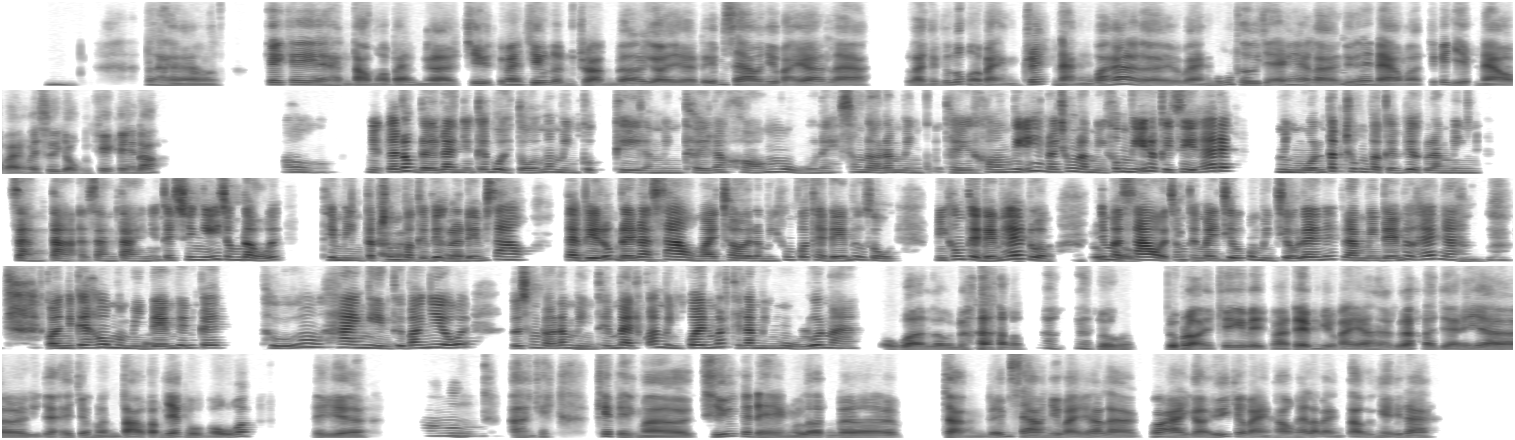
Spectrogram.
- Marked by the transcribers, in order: tapping; other background noise; laugh; laugh; laugh; laughing while speaking: "đúng hông?"; laugh
- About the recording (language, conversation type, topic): Vietnamese, podcast, Buổi tối thư giãn lý tưởng trong ngôi nhà mơ ước của bạn diễn ra như thế nào?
